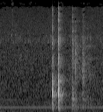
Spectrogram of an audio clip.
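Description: Metal fly-tying scissors set down on a hard work surface: two sharp metallic clacks about a second in, then a few lighter taps as they settle, over a faint steady hum.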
